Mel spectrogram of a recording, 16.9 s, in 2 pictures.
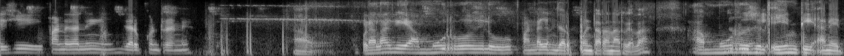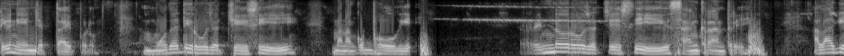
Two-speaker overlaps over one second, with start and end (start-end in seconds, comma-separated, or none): none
